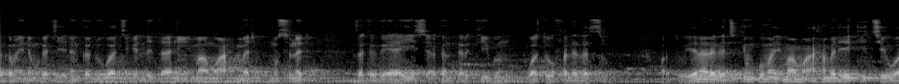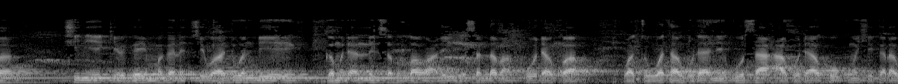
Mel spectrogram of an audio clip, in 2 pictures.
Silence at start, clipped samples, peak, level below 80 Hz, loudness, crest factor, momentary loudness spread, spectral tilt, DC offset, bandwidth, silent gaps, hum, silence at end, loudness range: 0 s; under 0.1%; -8 dBFS; -52 dBFS; -26 LUFS; 18 dB; 8 LU; -6 dB/octave; under 0.1%; 8.8 kHz; none; none; 0 s; 3 LU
